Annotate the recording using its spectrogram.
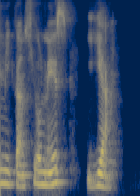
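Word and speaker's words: יה: allá entonces sabemos que esa primera parte las dos primeras letras se pronuncian Ya ahora al agregar las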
